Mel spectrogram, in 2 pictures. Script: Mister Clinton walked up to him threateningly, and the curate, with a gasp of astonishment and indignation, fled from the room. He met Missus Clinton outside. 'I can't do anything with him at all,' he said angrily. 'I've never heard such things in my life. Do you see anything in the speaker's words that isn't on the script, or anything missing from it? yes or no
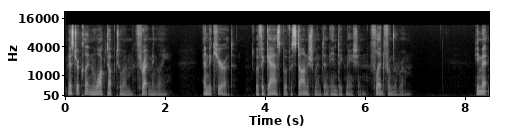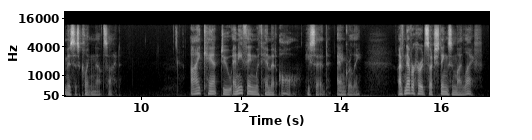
no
